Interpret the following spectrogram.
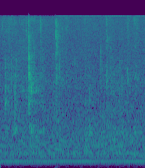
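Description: A dog licking, its tongue and mouth making a few sharp wet clicks, the two loudest close together near the middle.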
